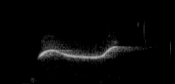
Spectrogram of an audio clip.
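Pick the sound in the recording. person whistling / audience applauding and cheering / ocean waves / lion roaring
person whistling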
